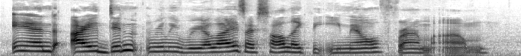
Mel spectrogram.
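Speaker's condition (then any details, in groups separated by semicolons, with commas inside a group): No condition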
